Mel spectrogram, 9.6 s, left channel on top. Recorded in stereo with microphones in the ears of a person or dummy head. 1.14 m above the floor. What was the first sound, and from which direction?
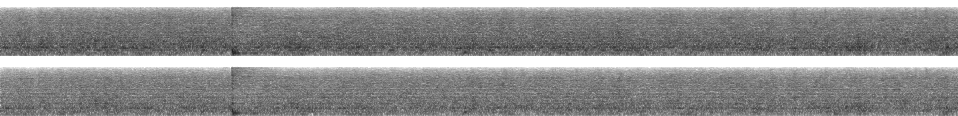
Running water, 40° left (ahead or behind).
